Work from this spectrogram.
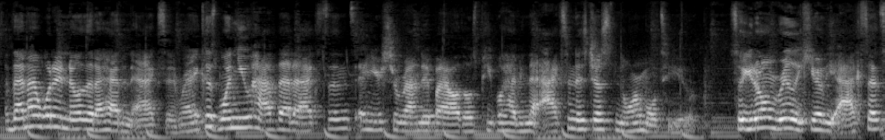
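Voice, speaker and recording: A young woman from the US talks through a casual vlog, rambling and giggling between questions. Her voice sits at an everyday middle pitch, with light music faintly playing underneath. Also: a bit bright. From United States. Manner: chatty, rambling, with fillers and giggles. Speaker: vlogger. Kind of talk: casual tag video chat.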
